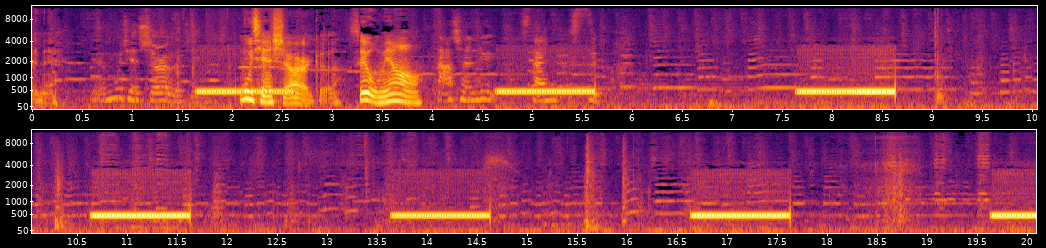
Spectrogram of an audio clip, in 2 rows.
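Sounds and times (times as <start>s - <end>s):
speech: 0.0s - 5.8s
phone ringback tone heard through the handset: 1.6s - 2.6s, 4.6s - 5.7s, 7.6s - 8.7s, 10.6s - 11.7s, 13.6s - 14.7s, 16.6s - 17.7s, 19.6s - 20.0s.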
